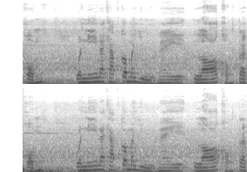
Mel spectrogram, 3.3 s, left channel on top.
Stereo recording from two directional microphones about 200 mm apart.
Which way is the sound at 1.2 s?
25° left (ahead or behind).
